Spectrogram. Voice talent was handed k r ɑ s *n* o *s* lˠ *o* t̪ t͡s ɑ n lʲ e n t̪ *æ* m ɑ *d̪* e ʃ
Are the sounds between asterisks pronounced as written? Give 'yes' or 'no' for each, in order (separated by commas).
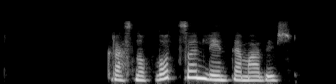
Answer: yes, no, yes, yes, yes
